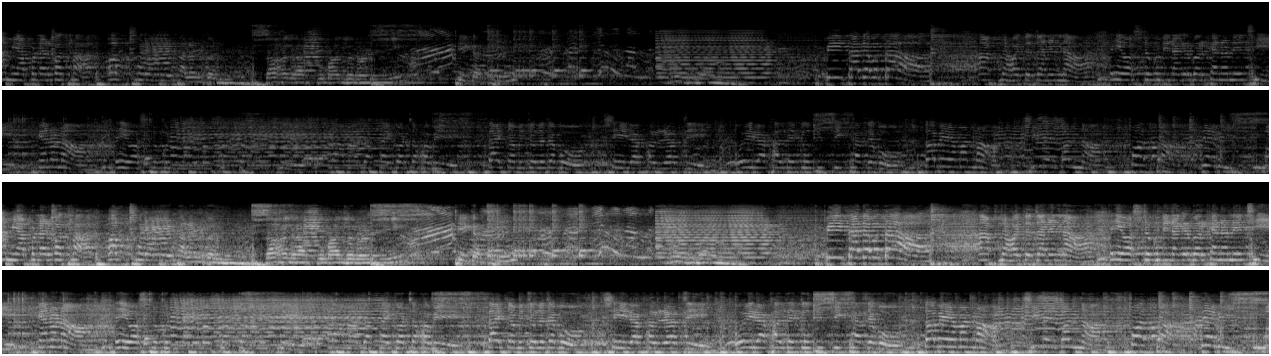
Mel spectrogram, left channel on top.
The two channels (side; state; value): left; quieter; 19.9 dB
